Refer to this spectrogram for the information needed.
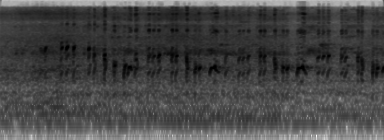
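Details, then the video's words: Hand-reared white-breasted waterhen recorded as a lure call: quick series of nasal, rasping croaks, starting softly and becoming louder and denser, about one phrase per second. "SUARA BURUNG RUAK-RUAK ASLI"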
